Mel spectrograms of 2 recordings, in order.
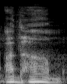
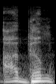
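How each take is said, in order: First: The second vowel is long. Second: The second vowel is short. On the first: The speaker calls it right. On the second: The speaker calls it wrong.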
